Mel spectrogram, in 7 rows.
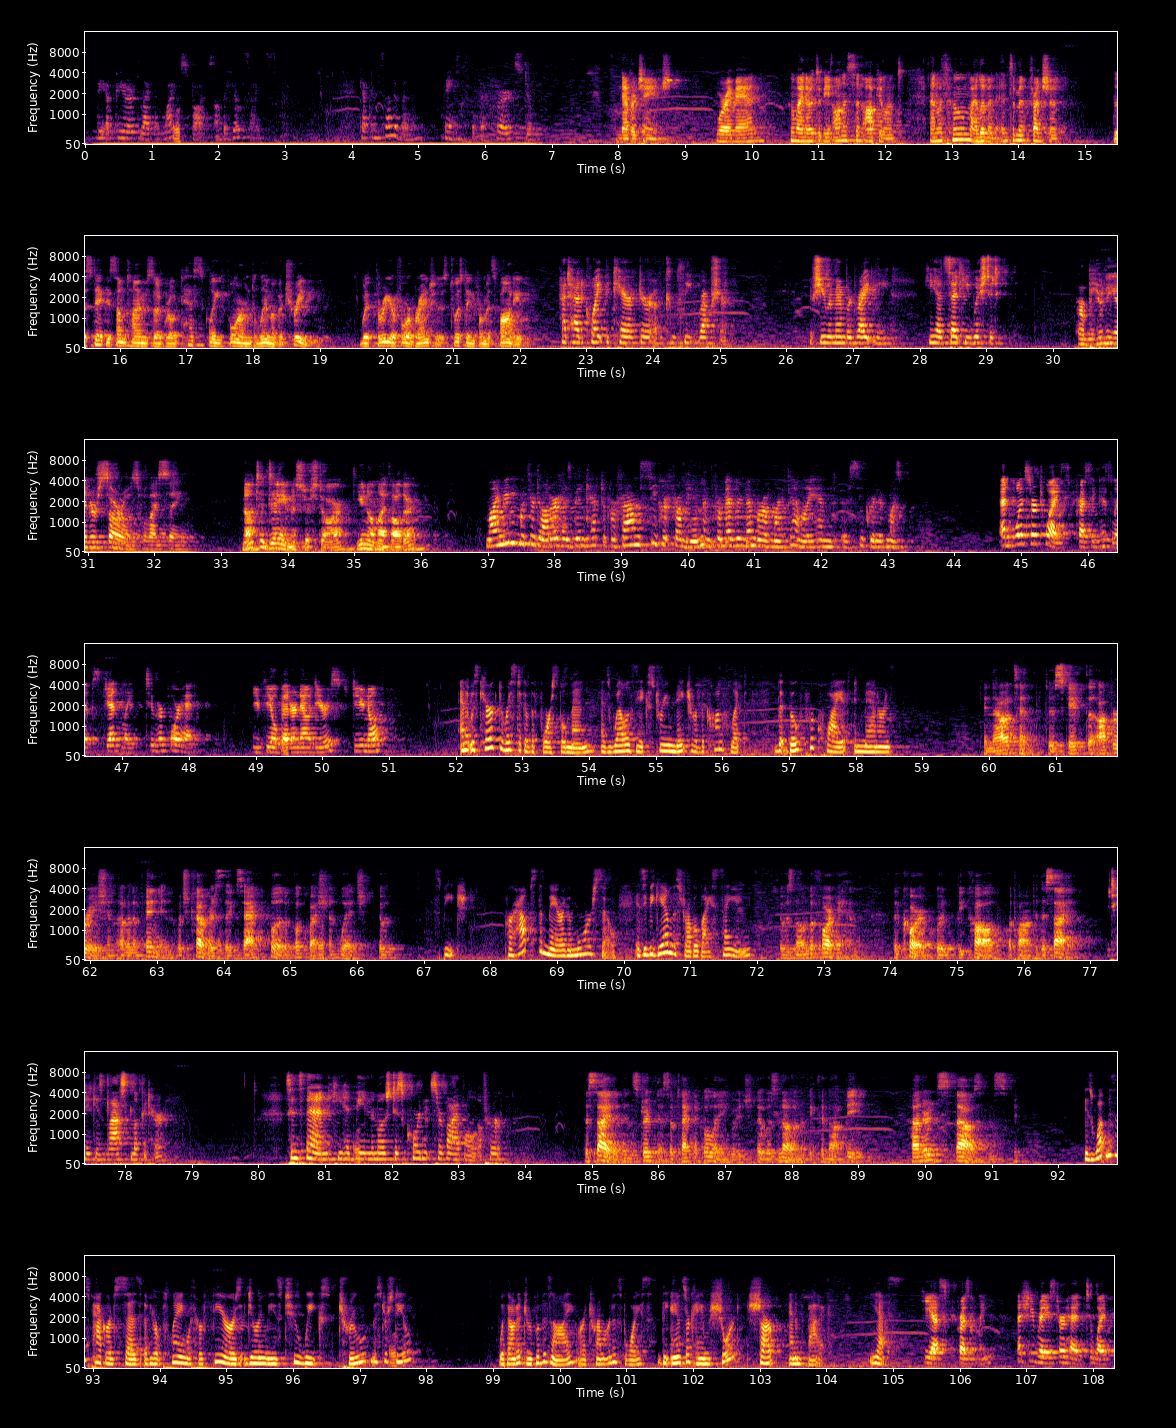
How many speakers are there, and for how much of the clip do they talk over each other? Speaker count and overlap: ten, no overlap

